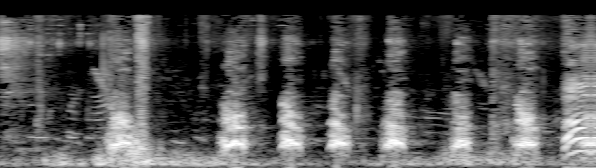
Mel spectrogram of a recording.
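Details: Dog at a dog park during a conflict between a Bull Terrier and a German Shepherd: loud, sharp barks repeated about every half second, seven in a row after an opening bark, with a person's voice briefly audible.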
